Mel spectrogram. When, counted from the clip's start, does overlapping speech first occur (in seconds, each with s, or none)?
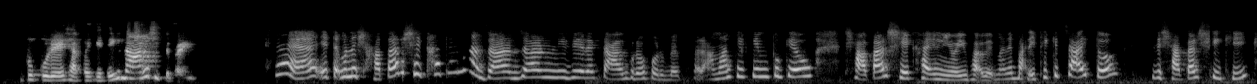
none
